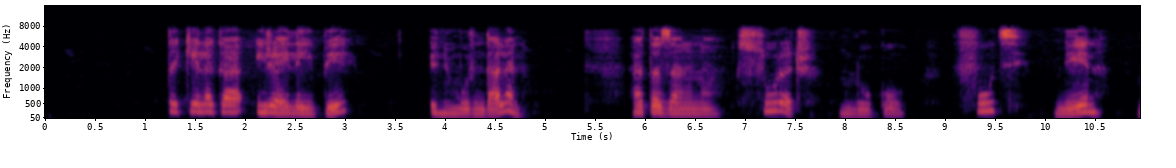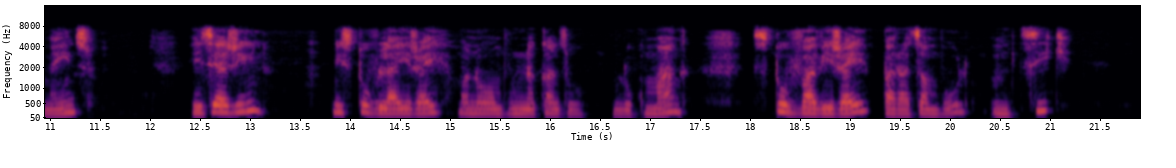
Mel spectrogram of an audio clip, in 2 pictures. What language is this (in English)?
Malagasy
